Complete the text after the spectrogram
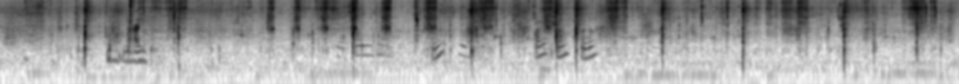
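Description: A knife scrapes and clicks as it peels soft fruit.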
